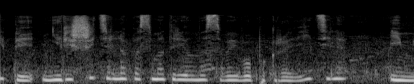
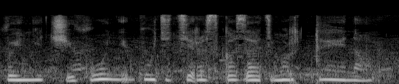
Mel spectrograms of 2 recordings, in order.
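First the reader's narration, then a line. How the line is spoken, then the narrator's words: Fearful whisper. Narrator (Russian): прошептал Джузеппе со страхом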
